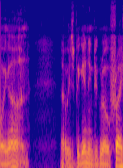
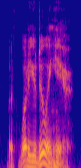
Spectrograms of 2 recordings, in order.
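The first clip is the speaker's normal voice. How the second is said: ordinary delivery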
